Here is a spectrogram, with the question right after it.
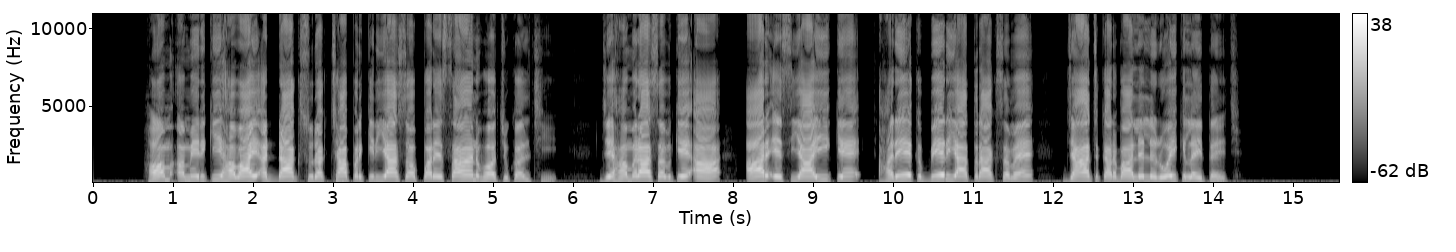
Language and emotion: Maithili, disgusted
